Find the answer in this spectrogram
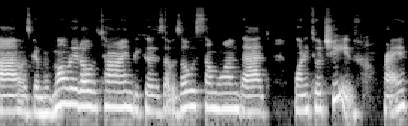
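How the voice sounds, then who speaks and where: The speaker talks at a fairly quick pace with an Albanian accent. The tone is dark and mellow, somewhat breathy. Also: woman, medium pitch for a woman, ordinary pitch variation. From Albania, moved to New York at fifteen. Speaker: entrepreneur and business coach. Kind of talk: workshop talk.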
